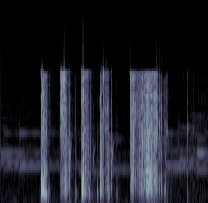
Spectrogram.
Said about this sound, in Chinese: 嗯，我猜你答对了，Rudy 好像放了个屁。Oh, pardon me，真是抱歉。said Rudy.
